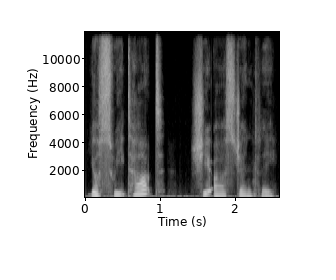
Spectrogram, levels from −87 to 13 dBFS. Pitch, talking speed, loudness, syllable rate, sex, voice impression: 200 Hz, 115 wpm, -17 LUFS, 3.7 syllables/s, female, feminine, adult-like, tensed, powerful, soft, raspy, intellectual, calm, reassuring, elegant, slightly strict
